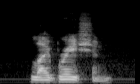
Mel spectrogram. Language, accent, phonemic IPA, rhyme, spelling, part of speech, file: English, US, /laɪˈbɹeɪ.ʃən/, -eɪʃən, libration, noun, En-us-libration.ogg
- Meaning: The act of librating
